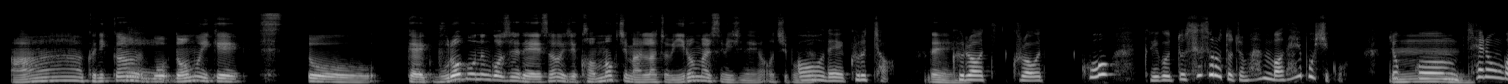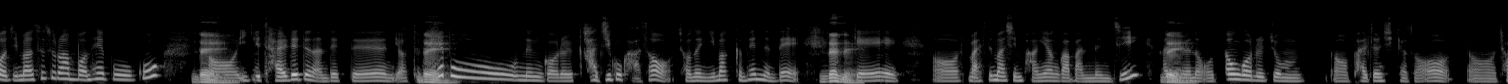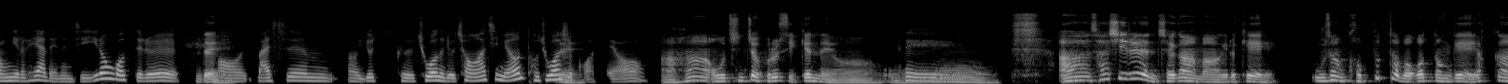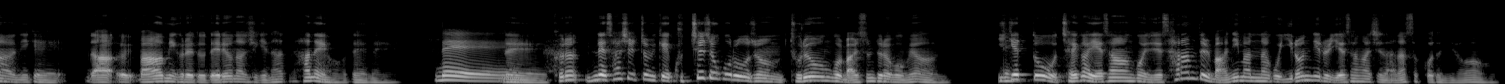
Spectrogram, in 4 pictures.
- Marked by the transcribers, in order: drawn out: "네"; tapping
- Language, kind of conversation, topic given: Korean, advice, 새로운 활동을 시작하는 것이 두려울 때 어떻게 하면 좋을까요?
